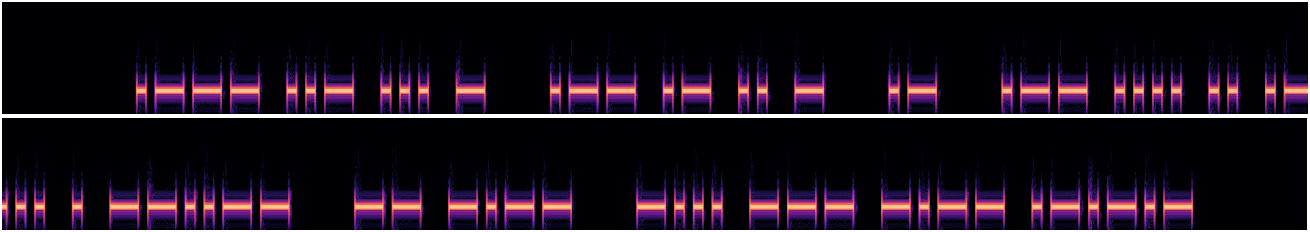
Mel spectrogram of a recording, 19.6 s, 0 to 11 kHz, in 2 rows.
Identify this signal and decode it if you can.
Morse code, heard as a keyed tone, about 17 wpm, 700 Hz. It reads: JUST WAIT A WHILE, MY BOY.
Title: Sentences from Top 1000 Words - Review Part 1 - 17wpm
